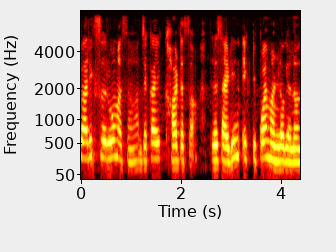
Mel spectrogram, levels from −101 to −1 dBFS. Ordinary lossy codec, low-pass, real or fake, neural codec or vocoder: none; 7.2 kHz; real; none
